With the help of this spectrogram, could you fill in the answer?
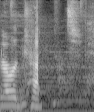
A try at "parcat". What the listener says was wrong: Yeah, too many syllables. It is parakeet and cat together.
